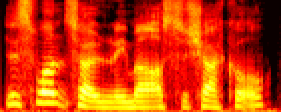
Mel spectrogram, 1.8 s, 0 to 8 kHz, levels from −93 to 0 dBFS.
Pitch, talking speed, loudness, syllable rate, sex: 180 Hz, 170 wpm, -17 LUFS, 4.7 syllables/s, male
